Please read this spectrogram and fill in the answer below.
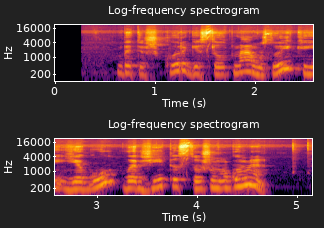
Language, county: Lithuanian, Utena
